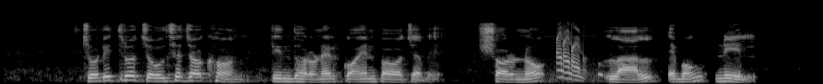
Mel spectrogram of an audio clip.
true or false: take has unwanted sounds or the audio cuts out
true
